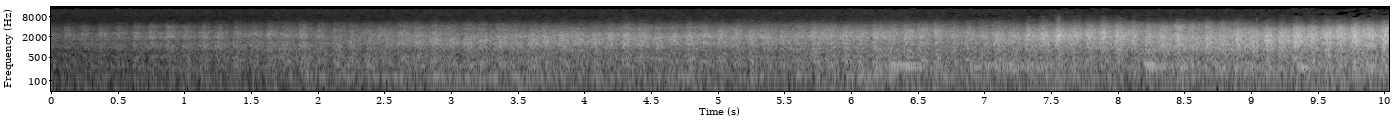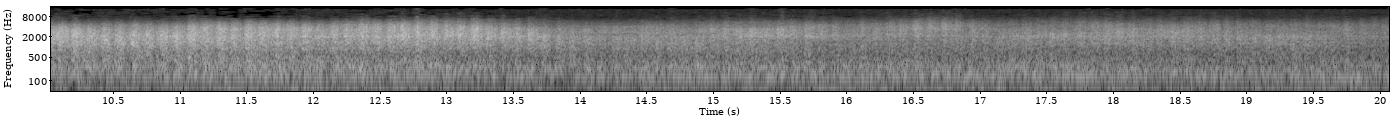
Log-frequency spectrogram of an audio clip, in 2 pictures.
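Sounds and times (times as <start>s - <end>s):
locomotive chugging: 0.0s - 20.0s.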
